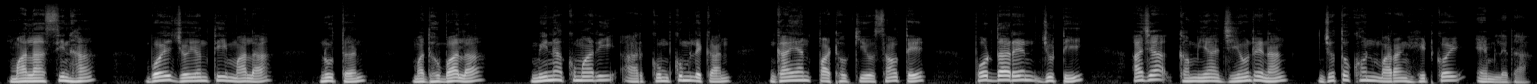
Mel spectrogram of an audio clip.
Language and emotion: Santali, neutral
